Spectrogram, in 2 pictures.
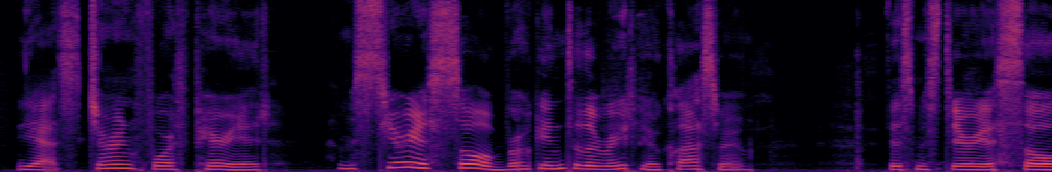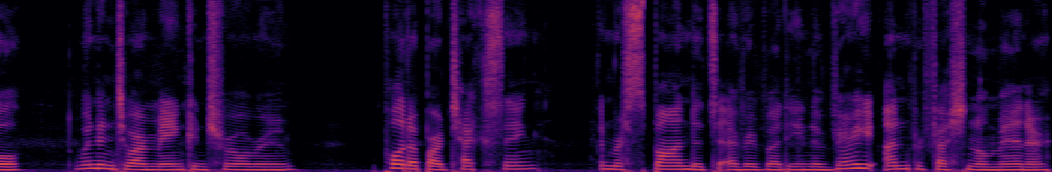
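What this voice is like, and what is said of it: Spooky storytelling voice. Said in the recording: “Do you like my scary voice?”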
